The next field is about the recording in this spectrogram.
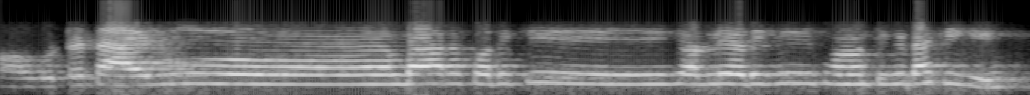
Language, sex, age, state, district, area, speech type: Odia, female, 30-45, Odisha, Khordha, rural, conversation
